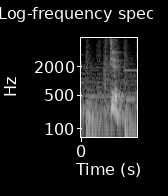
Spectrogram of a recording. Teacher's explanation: tongue goes behind your teeth and it's a d sound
